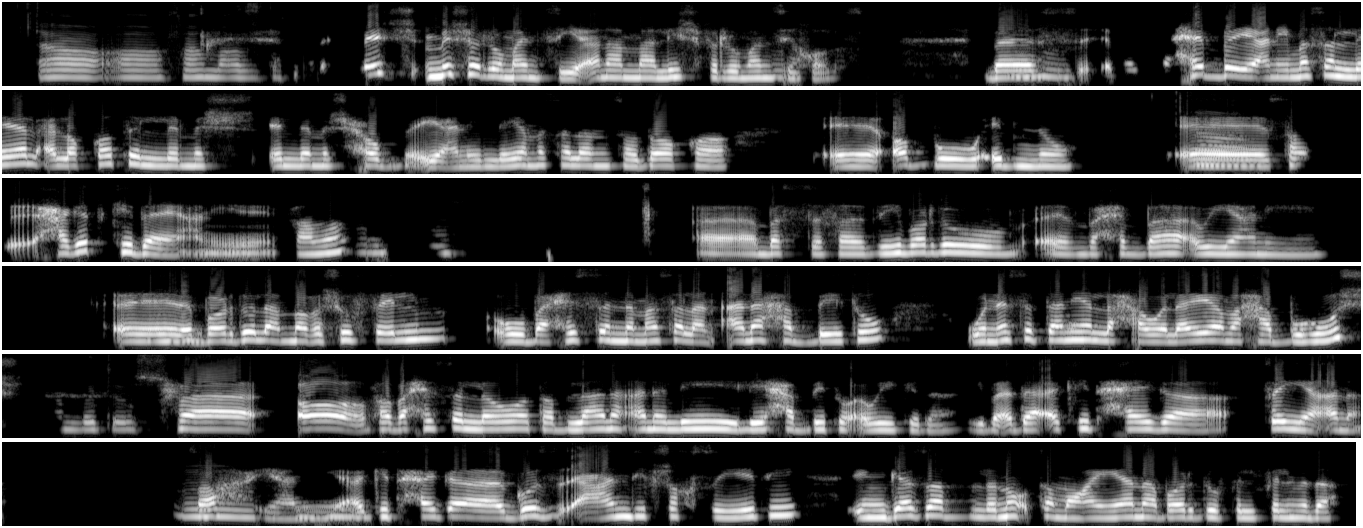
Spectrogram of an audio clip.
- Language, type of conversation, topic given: Arabic, unstructured, إيه اللي بيخليك تحس إنك على طبيعتك أكتر؟
- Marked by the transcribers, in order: unintelligible speech; distorted speech; unintelligible speech; tapping; unintelligible speech; tsk; static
